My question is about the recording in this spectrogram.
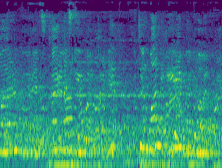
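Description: Many voices chattering at once in a large hall, with no single speaker standing out.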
